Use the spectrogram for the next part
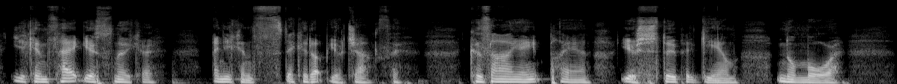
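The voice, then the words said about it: Imitates another person's voice. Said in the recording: “he's done a little impression, a good impression ... my Alex Higgins impression”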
